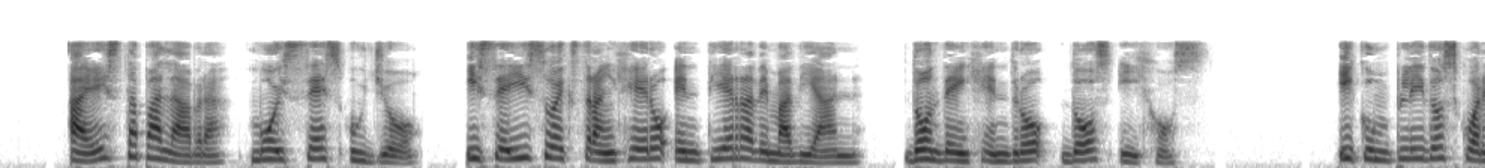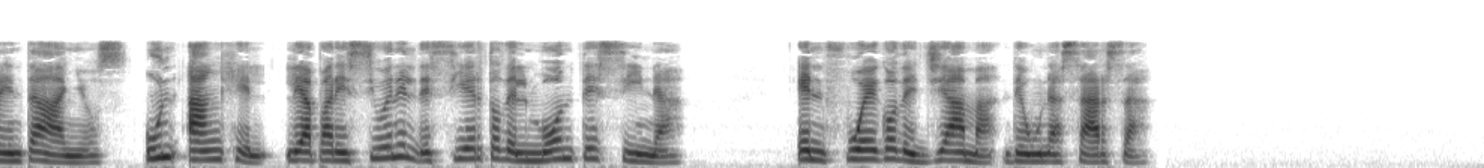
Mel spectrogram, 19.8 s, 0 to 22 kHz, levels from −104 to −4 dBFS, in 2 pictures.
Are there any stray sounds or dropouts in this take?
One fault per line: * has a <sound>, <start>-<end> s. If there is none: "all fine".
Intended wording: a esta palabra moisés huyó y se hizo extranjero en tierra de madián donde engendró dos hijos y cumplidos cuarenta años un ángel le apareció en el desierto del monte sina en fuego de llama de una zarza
all fine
